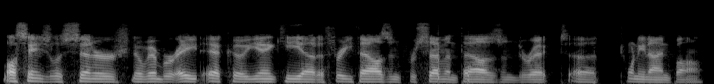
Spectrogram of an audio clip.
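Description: A man speaking as a pilot over a headset radio, making calls to air traffic control and reading back clearances in a relaxed way, with a few hesitant fillers. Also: medium pitch, normal speed, dry recording. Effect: pilot headset radio transmission. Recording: muffled radio audio, dry.

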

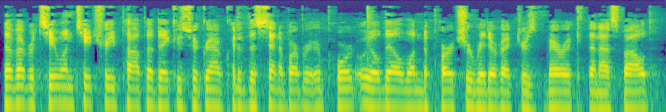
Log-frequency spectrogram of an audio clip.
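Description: A man's voice: mid-range voice, little pitch movement, quick pace. A man working as an air traffic controller, giving procedural radio instructions.

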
